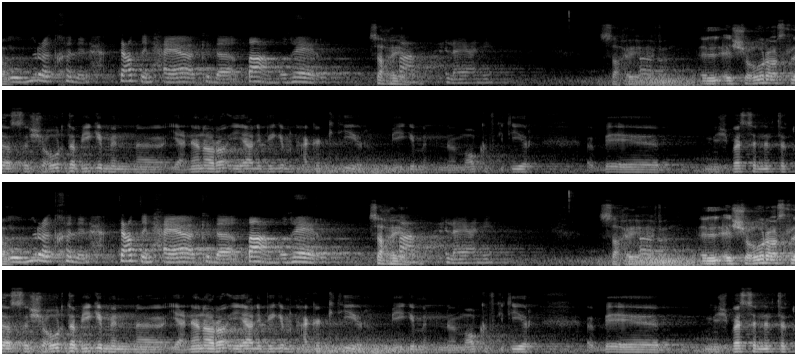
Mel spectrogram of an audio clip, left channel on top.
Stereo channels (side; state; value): left; quieter; 7.0 dB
